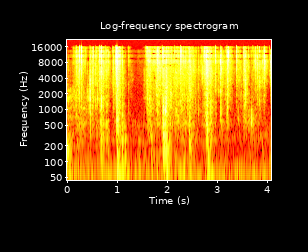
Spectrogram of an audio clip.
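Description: Packaging on a three-pack of folders crinkling and tearing as it is opened by hand, in irregular crackles.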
